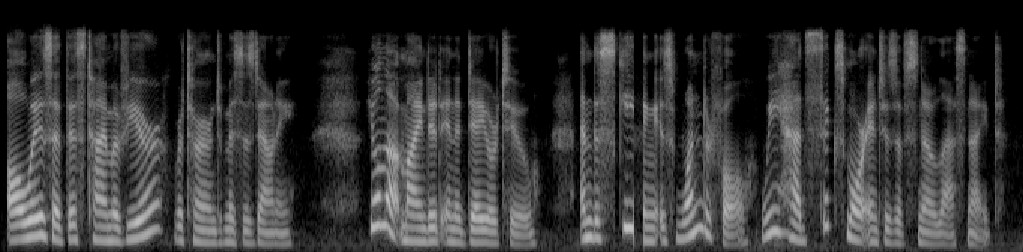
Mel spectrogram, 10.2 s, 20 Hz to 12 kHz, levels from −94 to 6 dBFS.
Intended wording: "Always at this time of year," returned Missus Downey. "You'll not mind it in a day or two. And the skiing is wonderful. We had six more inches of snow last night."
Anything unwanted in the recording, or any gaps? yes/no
yes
